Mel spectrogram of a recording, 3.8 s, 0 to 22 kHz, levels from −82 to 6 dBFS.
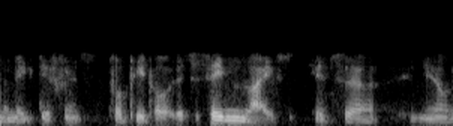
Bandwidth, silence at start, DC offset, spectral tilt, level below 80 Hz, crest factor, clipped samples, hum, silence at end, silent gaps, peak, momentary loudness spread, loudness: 3.9 kHz; 0 s; under 0.1%; -6 dB/octave; -58 dBFS; 20 dB; under 0.1%; none; 0 s; none; -8 dBFS; 17 LU; -27 LUFS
